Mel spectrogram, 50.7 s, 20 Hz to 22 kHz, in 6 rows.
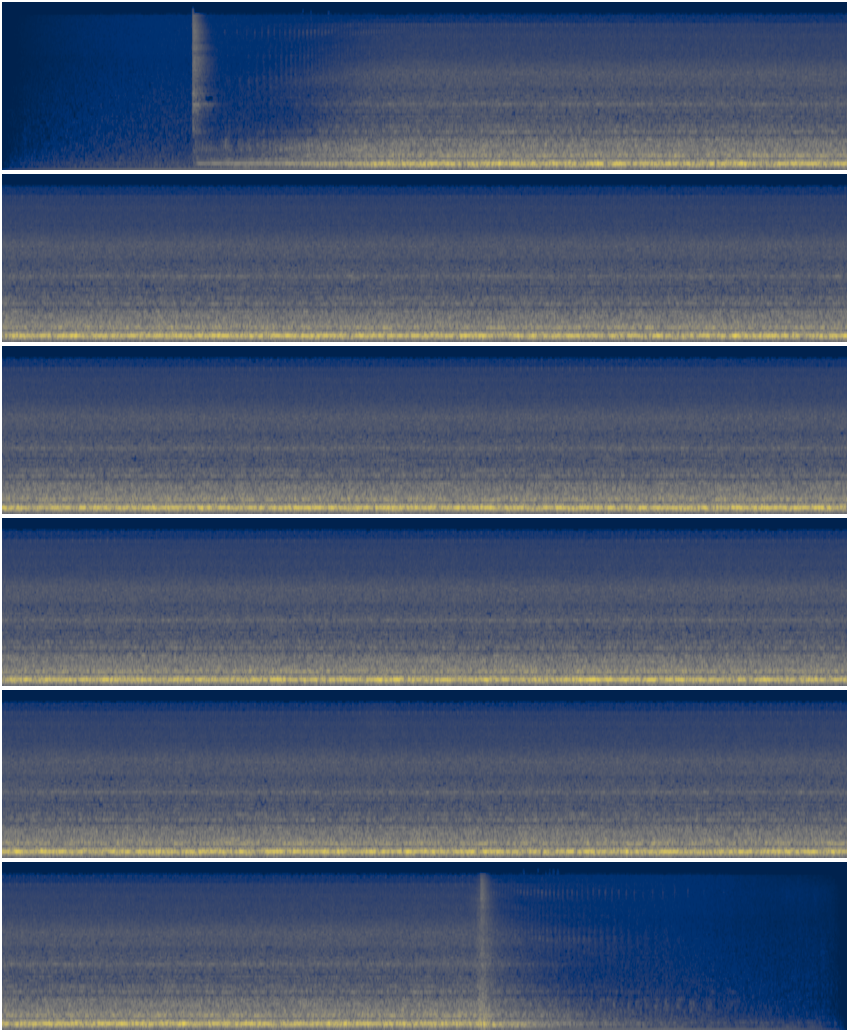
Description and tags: Bathroom fan. Start, operation, stop.
Recorded with Zoom H4N/ integrated microphones at 120° angle. Distance app. 50 cm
